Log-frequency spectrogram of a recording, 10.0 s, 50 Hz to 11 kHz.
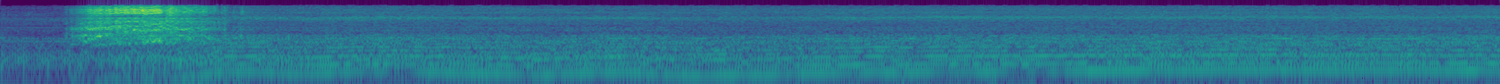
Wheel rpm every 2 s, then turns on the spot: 30, 0, 0, 0, 0.
none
